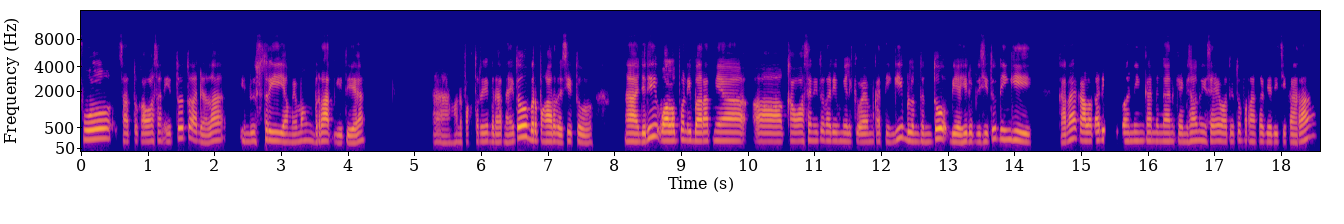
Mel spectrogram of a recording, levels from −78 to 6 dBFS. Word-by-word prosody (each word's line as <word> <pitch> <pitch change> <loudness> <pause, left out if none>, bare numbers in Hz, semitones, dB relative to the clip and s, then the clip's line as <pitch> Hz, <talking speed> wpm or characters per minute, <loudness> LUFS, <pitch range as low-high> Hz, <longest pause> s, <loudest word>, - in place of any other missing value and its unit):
full 230 +1 +7 0.3
satu 175 0 -7
kawasan 180 +2 -2
itu 175 +8 0
tuh 255 - 0
adalah 185 +2 -1 0.3
industri 185 +1 -2
yang 175 - -1
memang 190 +3 -7
berat 185 +2 +4
gitu 155 -1 -2
ya. 190 - -2 1.0
Nah, 150 0 -7
manufakturinya 170 +2 -7
berat 170 0 -3
nah, 160 - -5
itu 255 +10 +8
berpengaruh 180 -5 +2
di 160 - -3
situ. 165 -3 -3 0.5
Nah, 180 0 +6
jadi 250 +11 +2
walaupun 195 +2 +6
ibaratnya, 190 0 +2
eee, 180 -1 +2
kawasan 185 +1 -2
itu 195 +2 -8
tadi 190 0 -3
memiliki 180 -1 -8
UMK 170 +1 -3
tinggi, 175 +9 -5
belum 180 -2 -1
tentu 175 +8 +5
biaya 170 -1 +2
hidup 180 0 -2
di 170 - -6
situ 180 +6 -3
tinggi. 210 -6 0 0.4
Karena 210 +10 +1
kalau 190 -1 +4
tadi 195 +3 +1 0.2
dibandingkan 190 - -5
dengan 180 0 -3
kayak 175 -2 -4
misalnya 190 +2 -3
nih, 180 - -9
saya 185 0 -1
waktu 180 0 -3
itu 195 - -6
pernah 180 -1 -5
kerja 175 -1 -3
di 170 - -5
Cikarang, 170 +6 -1
185 Hz, 170 wpm, -22 LUFS, 175-195 Hz, 1.0 s, itu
